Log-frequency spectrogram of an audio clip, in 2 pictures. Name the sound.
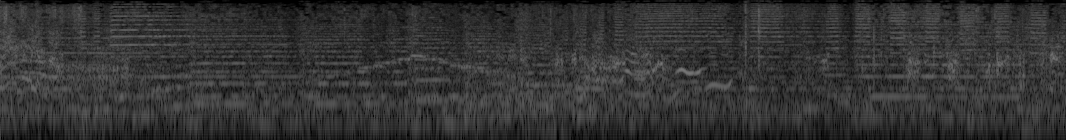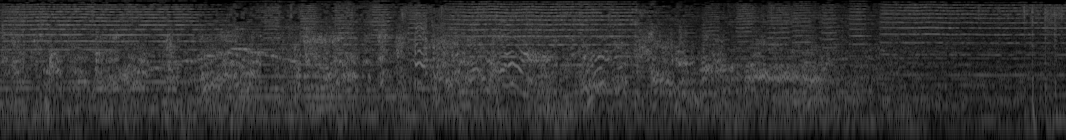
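dogs barking and attacking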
